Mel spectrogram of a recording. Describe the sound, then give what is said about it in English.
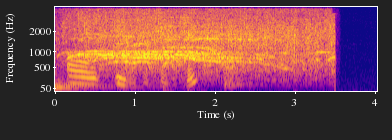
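Studio crowd cheering sound effect: loud, dense applause and cheering with a few rising whoops, held steady before cutting off abruptly. “Hold on, crowd. I didn't ask you to come in yet. Hold on.”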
